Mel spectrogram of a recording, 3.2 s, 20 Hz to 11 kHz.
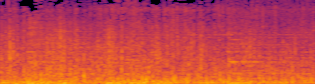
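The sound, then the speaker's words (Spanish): Hoofbeats and a heavy rumble from a chariot race with black horses in a Roman circus, from the 2016 Ben-Hur film. The dense, loud roar runs unbroken throughout. “Mesala corre en el circo con cuadriga de caballos negros.”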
